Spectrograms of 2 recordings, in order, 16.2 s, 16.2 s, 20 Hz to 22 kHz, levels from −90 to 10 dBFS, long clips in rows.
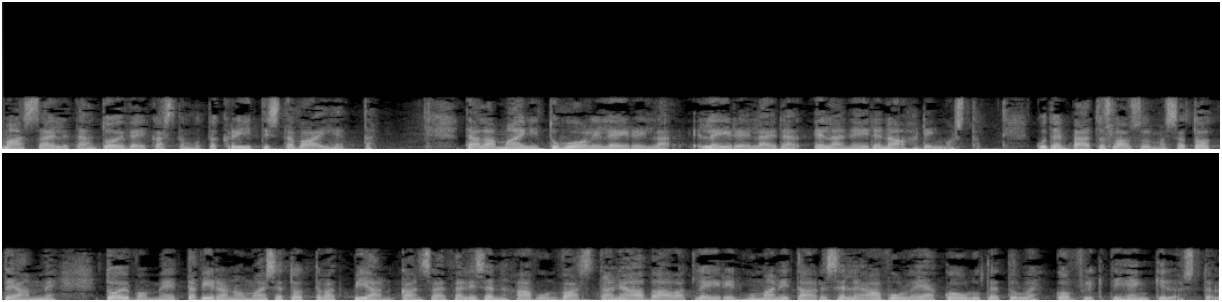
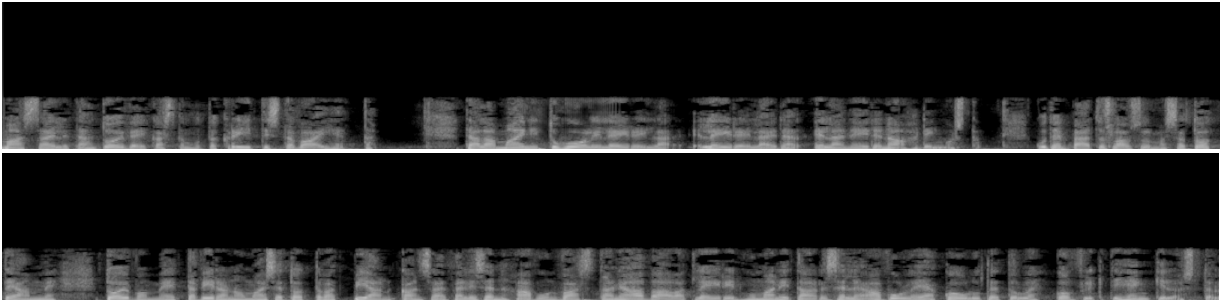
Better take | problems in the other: first | noise reduction (neural mask model Resemble Enhance denoiser)

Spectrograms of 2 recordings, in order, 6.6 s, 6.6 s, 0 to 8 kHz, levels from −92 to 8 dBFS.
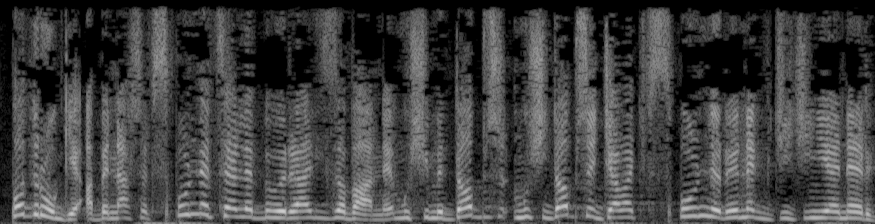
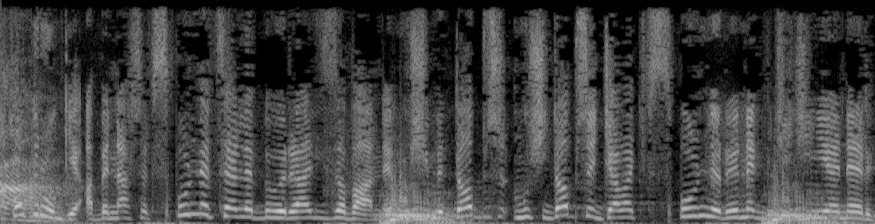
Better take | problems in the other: first | background sound (Animal); 4 dB below the speech

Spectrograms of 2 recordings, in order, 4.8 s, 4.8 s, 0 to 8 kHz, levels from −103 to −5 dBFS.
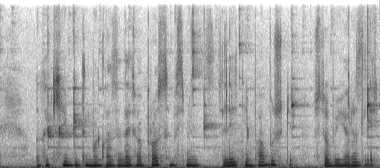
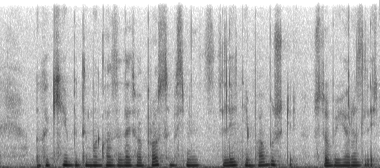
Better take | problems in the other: second | background sound (Drip); 18 dB below the speech

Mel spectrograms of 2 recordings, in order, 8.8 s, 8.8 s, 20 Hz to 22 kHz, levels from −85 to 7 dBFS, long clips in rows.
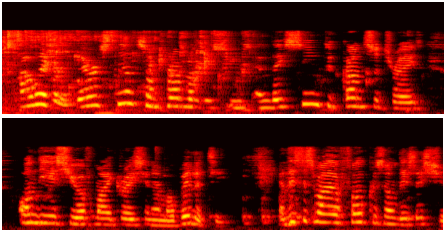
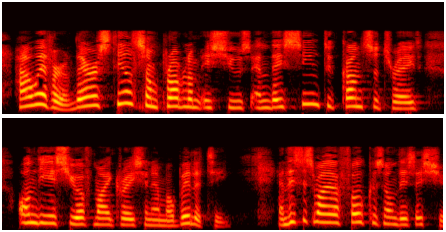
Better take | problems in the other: second | noise reduction (classical method WPE with log-MMSE)

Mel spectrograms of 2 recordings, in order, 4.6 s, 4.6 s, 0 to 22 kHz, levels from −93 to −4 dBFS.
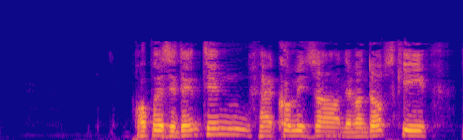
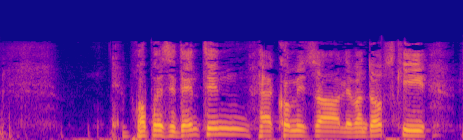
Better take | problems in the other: second | noise reduction (neural mask model DeepFilterNet 3)

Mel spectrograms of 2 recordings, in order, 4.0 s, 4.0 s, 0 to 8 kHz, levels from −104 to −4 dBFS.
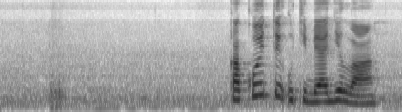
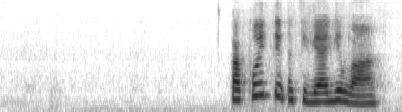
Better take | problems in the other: first | noise reduction (neural mask model DeepFilterNet 3)

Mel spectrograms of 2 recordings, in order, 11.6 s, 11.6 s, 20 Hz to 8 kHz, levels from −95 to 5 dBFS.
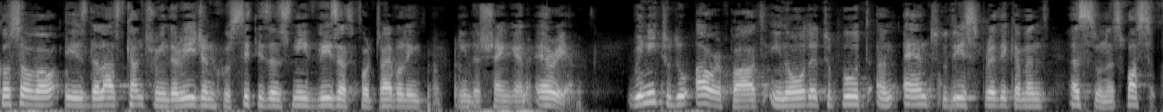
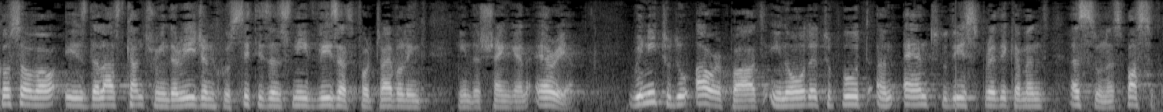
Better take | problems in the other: second | noise reduction (neural mask model Resemble Enhance denoiser)

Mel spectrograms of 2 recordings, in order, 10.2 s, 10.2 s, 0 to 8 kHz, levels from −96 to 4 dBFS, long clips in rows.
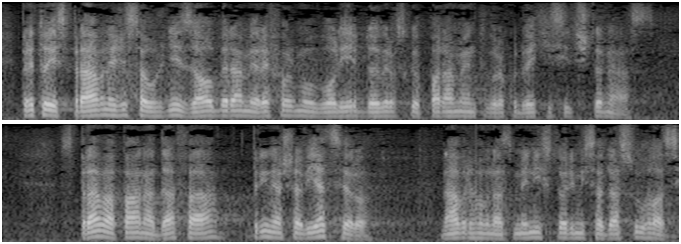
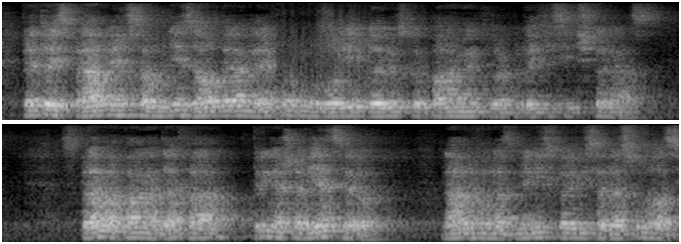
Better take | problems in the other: first | noise reduction (neural separator model SepFormer DNS4)

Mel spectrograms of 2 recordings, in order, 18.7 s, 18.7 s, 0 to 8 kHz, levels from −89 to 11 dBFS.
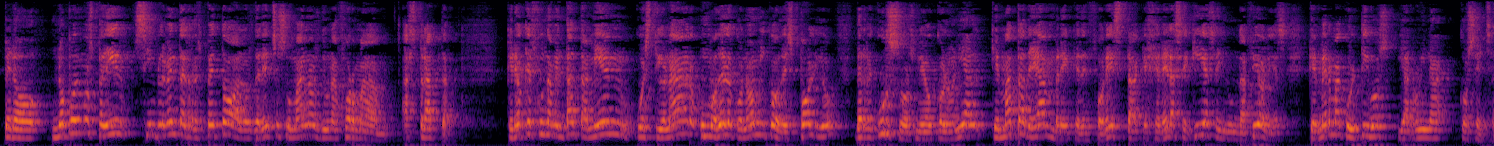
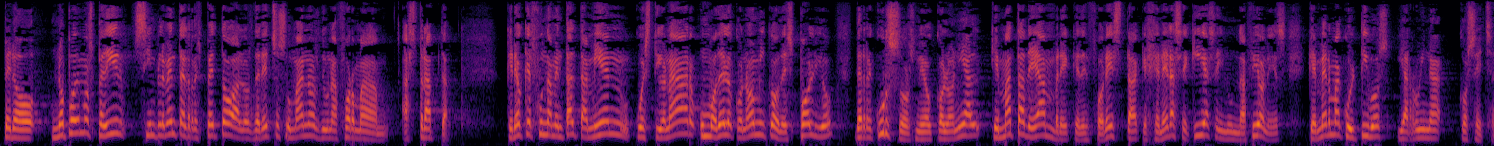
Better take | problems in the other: second | room echo; dies away in 0.6 s

